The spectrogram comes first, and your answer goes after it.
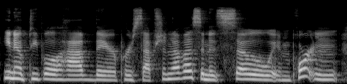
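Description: A woman's voice: a little high, moderate pace. A woman hosting a casual interview, chatty and loose, with many "like"s and "you know"s. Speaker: host.

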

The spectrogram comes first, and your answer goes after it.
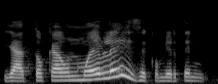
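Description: A woman, a podcast co-host retelling a myth in animated, crude slang. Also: medium pitch, normal speed, highs cut off, faint music behind.

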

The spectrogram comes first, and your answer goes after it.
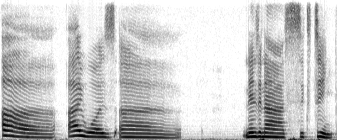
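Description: Slow-spoken young Zambian woman. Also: mid-range voice, a little mellow, clean tone. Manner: mixes English with local words, halting with many fillers. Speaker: interviewee, football player. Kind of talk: casual interview answers.

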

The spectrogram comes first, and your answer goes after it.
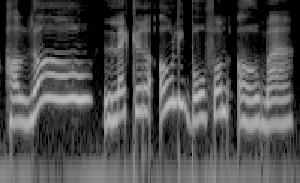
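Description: A woman's voice: sits high, very animated, slow, darkish tone, dry recording, clean studio sound, voice pushed up, heavily acted. A woman voicing a doting, playful grandmother in a children's audiobook, with an affectionate sing-song delivery. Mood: fond. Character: warm, playful grandmother who loves singing.

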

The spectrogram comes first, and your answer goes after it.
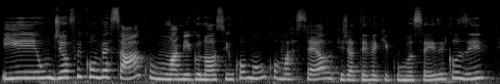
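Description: A woman's voice: high voice, quick pace. A woman from Rio de Janeiro with a Carioca accent, talking reflectively as a podcast guest in a casual interview. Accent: Carioca Portuguese. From Rio de Janeiro, Brazil. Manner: reflective, talks about spirituality with many fillers.

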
